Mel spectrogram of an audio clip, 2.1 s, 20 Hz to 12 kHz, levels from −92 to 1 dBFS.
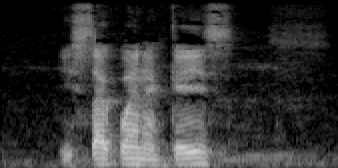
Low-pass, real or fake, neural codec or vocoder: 10.8 kHz; real; none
